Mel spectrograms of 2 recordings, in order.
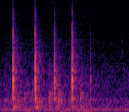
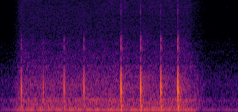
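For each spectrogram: First: stylus tapping on glossy tablet glass, sharp clack. Second: stylus tapping a matte-coated tablet screen, full soft tap.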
